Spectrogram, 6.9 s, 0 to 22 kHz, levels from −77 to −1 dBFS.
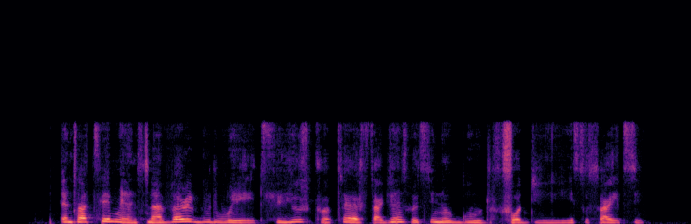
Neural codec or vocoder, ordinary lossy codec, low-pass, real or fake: codec, 24 kHz, 1.5 kbps, HILCodec; none; 9.9 kHz; fake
